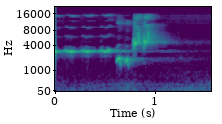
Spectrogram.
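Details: Common nightingale, just arrived for its concert, holds a long pure whistle pulsing in volume, then drops into a brief low buzzy note and a short burst of high notes.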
